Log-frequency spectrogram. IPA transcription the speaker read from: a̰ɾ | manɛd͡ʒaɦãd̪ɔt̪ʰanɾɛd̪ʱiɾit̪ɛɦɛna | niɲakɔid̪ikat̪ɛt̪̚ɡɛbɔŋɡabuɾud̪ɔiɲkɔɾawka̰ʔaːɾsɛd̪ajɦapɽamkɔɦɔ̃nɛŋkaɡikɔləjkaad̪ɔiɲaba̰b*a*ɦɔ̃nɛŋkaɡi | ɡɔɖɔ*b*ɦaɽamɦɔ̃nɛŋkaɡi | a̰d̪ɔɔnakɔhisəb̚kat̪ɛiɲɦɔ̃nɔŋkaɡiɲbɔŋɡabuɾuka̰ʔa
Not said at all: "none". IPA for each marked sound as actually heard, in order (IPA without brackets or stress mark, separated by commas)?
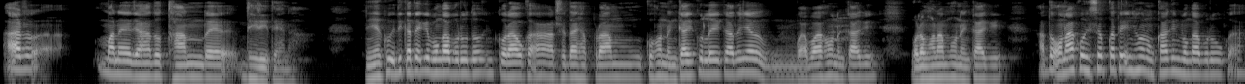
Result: a, m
